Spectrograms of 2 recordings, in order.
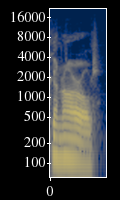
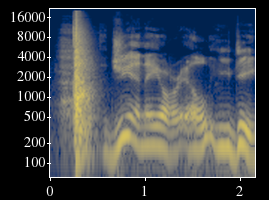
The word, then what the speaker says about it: gnarled: they will turn and come free without being gnarled GN a r l e d gnarled the g is silent so anyway let's take this off and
